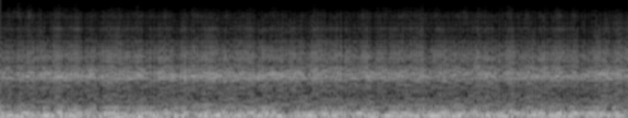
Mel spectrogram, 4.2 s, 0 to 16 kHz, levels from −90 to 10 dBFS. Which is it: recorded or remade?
remade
